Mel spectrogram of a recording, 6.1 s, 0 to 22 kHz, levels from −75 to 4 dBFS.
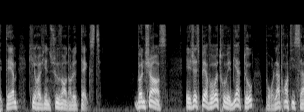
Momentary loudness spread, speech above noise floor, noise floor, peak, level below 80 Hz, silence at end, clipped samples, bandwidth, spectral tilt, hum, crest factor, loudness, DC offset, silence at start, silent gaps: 9 LU; 40 dB; -53 dBFS; 0 dBFS; -38 dBFS; 0 s; under 0.1%; 10 kHz; -7 dB/octave; none; 14 dB; -13 LUFS; under 0.1%; 0 s; none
